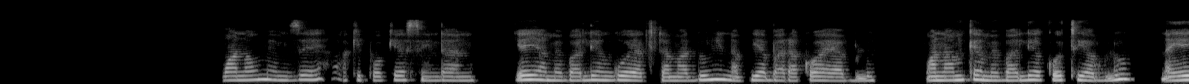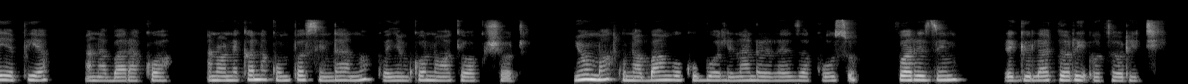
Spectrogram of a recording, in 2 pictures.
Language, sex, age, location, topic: Swahili, female, 50+, Kisumu, health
